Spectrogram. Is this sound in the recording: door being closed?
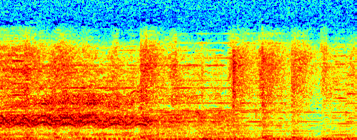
no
